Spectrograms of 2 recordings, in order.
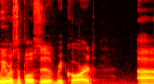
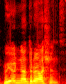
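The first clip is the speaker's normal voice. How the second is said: mock angry Slovakian; 10 semitones higher, 5 dB louder than usual.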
